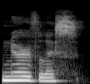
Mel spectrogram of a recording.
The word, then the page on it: nerveless: American English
